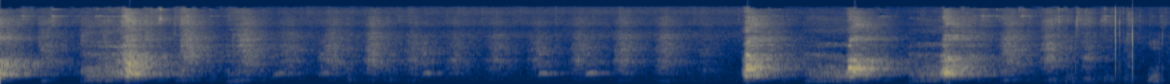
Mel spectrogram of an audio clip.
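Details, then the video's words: Yellow Labrador Retriever barking at dogs shown on TV: soft muffled woofs and TV sound for several seconds, then three loud harsh barks about a second apart near the end. "Brandi barking at the tv"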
